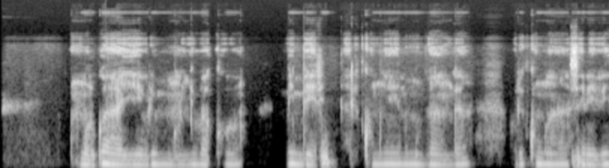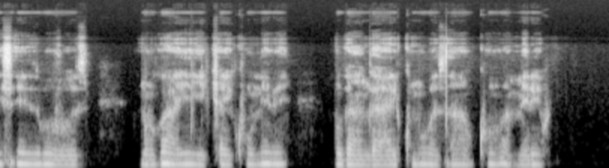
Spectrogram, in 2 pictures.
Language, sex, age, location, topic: Kinyarwanda, male, 18-24, Kigali, health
